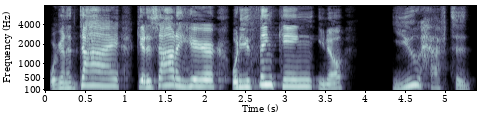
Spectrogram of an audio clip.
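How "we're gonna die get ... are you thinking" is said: high, loud panicked scream; loud mock panic, much higher; screaming cells. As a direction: shriek like your life depends on it. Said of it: "Every cell in your body is screaming".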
